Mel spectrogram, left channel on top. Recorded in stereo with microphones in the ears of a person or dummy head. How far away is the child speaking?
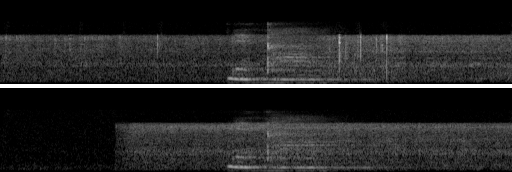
About 0.8 m.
